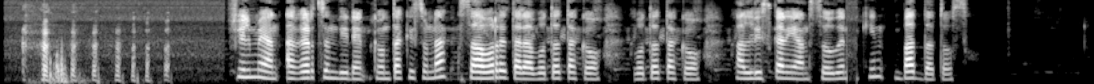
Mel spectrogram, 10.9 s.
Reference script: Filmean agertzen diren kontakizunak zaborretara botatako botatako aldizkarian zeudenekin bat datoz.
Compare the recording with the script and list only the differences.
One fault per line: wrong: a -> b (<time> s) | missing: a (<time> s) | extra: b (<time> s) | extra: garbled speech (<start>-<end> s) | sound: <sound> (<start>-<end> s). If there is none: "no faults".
sound: laugh (0.2-1.8 s)
sound: dropout (8.5-8.6 s)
